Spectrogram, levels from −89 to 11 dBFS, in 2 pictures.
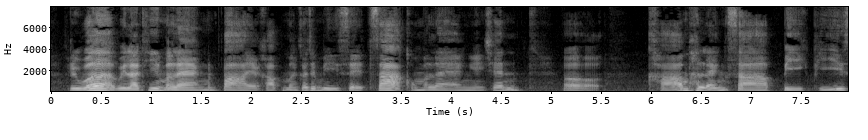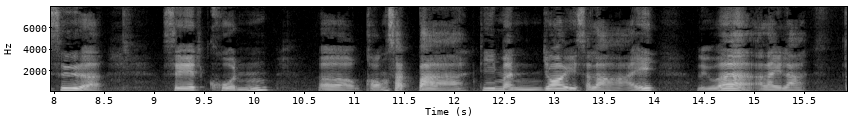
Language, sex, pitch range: Thai, male, 105-145 Hz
